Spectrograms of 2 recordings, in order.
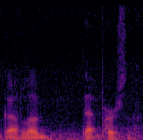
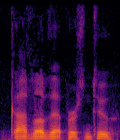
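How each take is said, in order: First: "God loved that person" said softly, falling; soft repeat. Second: Said in the usual way. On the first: Acted.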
